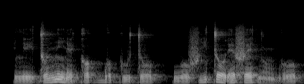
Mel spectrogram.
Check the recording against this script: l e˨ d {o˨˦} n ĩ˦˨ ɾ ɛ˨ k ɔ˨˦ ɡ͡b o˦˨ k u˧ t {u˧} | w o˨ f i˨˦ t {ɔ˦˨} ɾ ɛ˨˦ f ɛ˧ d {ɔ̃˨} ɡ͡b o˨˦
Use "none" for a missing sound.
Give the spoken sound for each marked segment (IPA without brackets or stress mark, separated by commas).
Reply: o˨˦, o˧, o˦˨, ɔ̃˨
